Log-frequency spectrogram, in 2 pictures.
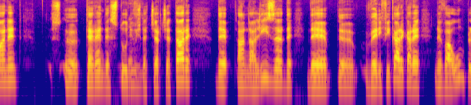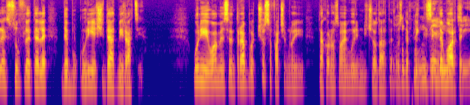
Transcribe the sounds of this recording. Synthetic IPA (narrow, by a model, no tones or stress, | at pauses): ane̞nt̪ | t̪ːe̞ɾe̞nd̪e̞st̪ud̪ijuʃid̪e̞t͡ʃe̞rt͡ʃe̞t̪aɾe̞ | d̪e̞analizəd̪e̞d̪e̞ | ve̞ɾifikaɾe̞kaɾe̞ | ne̞vaumple̞sufle̞t̪e̞le̞ | d̪e̞bukuɾije̞ʃid̪e̞ad̪miɾa̰t̪sije̞ | unioame̞nʲseɨnt̪ɾeabət͡ʃeo̞səfat͡ʃe̞mno̞j | d̪̥akənusəmajmuɾimnit͡ʃo̞d̪a̰t̪əosəd̪eplik̚t̪isimd̪emoart̪e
